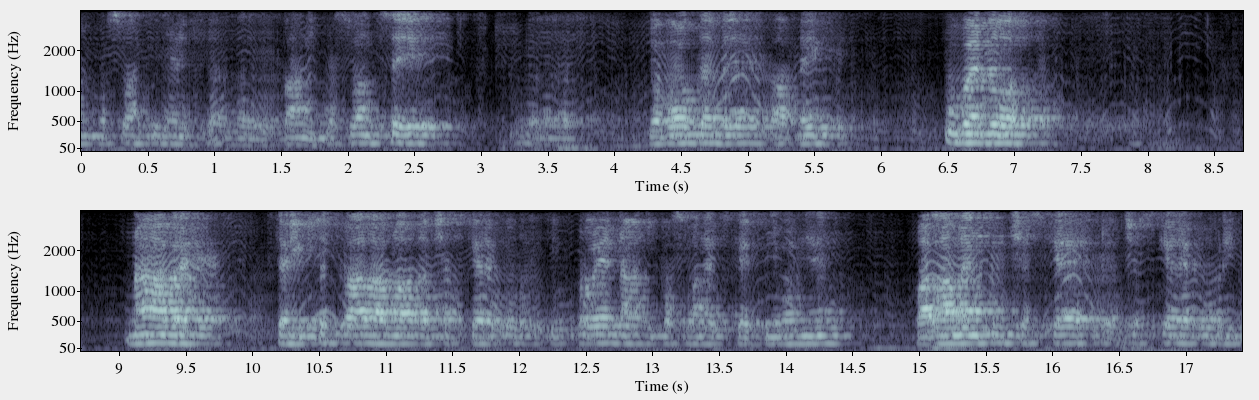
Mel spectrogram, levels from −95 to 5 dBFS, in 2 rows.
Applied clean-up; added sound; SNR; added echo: neural separator model SepFormer DNS4.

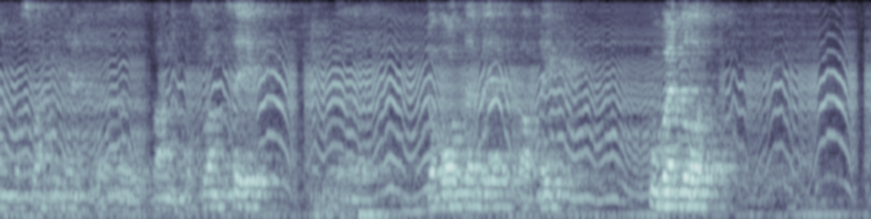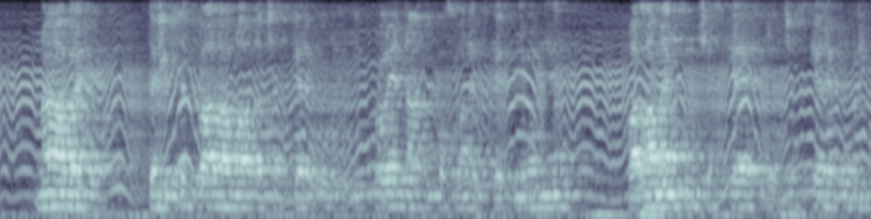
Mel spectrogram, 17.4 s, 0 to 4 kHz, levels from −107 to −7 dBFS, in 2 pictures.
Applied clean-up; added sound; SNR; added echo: none; Screech; 8 dB; reverberation time 1.0 s.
